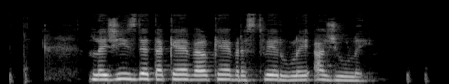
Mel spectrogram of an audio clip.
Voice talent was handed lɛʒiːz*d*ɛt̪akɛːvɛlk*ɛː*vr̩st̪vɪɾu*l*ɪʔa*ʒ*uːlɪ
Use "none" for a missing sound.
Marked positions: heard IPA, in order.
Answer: d, ɛː, l, ʒ

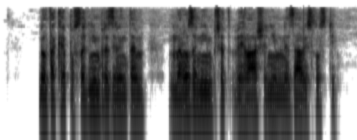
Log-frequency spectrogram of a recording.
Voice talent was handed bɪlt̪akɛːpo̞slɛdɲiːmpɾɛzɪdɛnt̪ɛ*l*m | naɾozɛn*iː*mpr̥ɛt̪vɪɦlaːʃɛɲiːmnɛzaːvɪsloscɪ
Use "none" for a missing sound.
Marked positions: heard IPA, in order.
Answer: none, iː

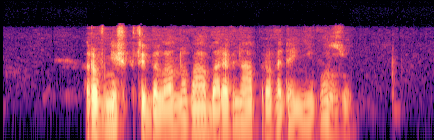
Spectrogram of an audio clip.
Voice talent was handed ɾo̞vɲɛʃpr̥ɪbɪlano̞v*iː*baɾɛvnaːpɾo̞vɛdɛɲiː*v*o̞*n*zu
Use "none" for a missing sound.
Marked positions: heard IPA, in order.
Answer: aː, v, none

